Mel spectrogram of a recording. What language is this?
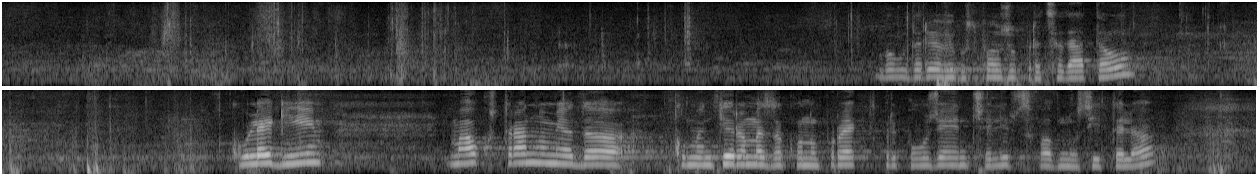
Bulgarian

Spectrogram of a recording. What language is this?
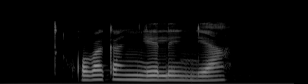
Northern Sotho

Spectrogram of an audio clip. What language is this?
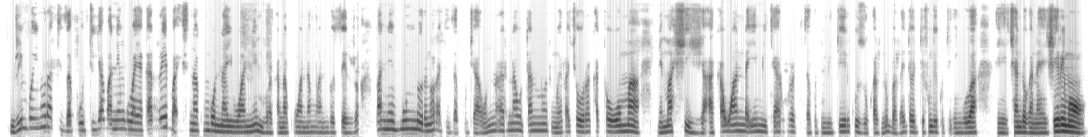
Shona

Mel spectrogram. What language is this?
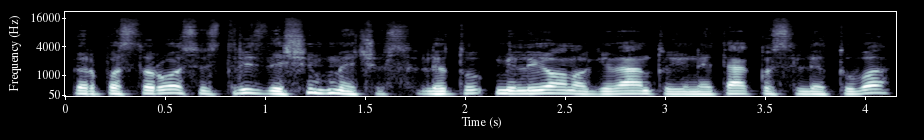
Lithuanian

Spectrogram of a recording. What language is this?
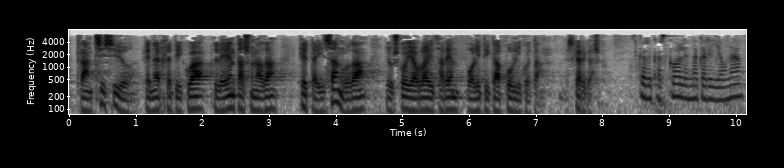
Basque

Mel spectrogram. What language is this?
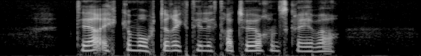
Norwegian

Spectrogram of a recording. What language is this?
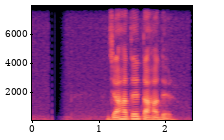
Bangla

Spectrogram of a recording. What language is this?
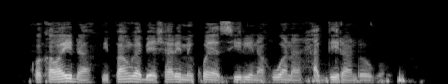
Swahili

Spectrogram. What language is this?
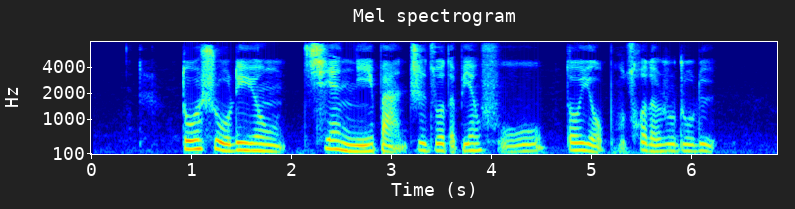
Chinese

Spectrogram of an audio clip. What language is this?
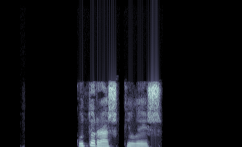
Mari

